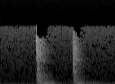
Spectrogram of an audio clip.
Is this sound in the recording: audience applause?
no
